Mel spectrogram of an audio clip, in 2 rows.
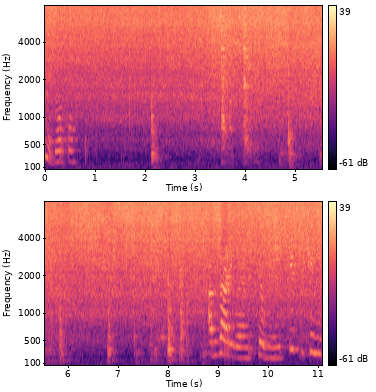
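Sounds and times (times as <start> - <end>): food sizzling in a wok: 0.0 - 11.0
wooden spatula scraping and knocking pan: 6.8 - 8.8.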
